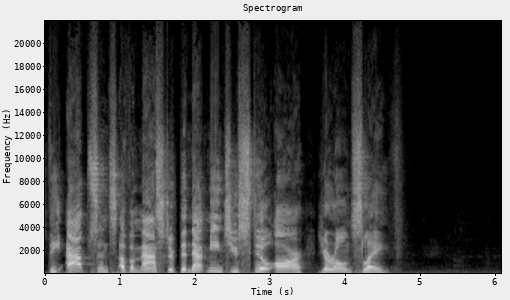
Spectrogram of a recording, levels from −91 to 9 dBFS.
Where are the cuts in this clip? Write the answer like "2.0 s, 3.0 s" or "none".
1.7 s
